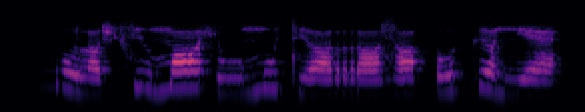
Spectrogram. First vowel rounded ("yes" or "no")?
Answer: yes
